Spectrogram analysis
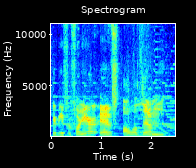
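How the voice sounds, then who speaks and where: A man commentating a live game race in a casual chat, breaking down the game logic and throwing in quick jokes. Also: medium pitch, sharp tone, soft background music, poor audio. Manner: jokey, analytical, quick asides.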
